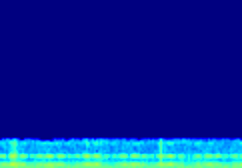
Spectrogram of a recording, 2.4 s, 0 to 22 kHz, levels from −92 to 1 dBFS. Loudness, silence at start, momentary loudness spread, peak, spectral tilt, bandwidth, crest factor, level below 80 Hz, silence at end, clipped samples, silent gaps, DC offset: -42 LUFS; 0 s; 3 LU; -22 dBFS; -3 dB/octave; 4 kHz; 20 dB; -46 dBFS; 0 s; under 0.1%; none; 0.2%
